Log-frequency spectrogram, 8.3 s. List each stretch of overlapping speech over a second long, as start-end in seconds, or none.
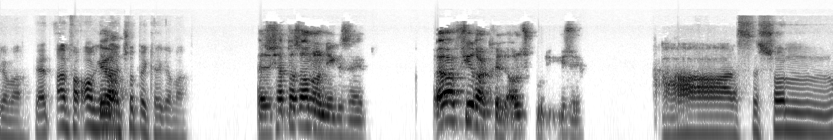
none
